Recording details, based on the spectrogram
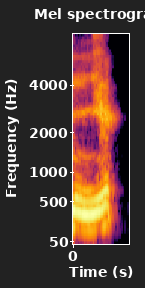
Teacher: es un sonido palatal o sea cuando nosotros apoyamos la lengua en el paladar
